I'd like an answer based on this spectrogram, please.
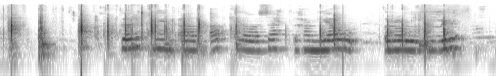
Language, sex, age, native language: Icelandic, female, 11, Icelandic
